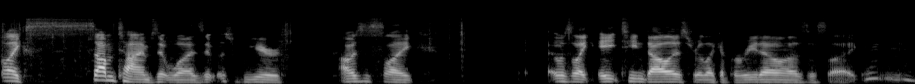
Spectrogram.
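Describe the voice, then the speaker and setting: A man with an American accent talks at a medium pitch and a moderate pace, with ordinary pitch variation. His loudness swings widely, and the sound is dry and close with no echo. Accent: Boston tinge heard occasionally. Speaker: guest, voice performer. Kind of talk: casual chat.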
